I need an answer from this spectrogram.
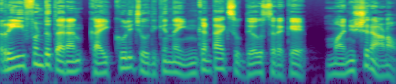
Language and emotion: Malayalam, disgusted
